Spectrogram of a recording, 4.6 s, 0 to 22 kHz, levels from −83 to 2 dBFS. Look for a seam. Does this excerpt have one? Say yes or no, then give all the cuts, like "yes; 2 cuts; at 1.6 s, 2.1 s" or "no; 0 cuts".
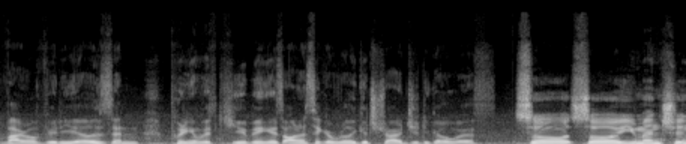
no; 0 cuts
